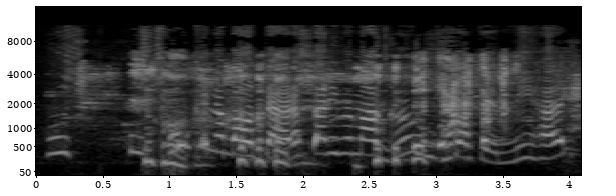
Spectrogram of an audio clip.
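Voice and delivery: loud, high angry retort; loud denial yelled at his friend; yelling back. Real, not acted.

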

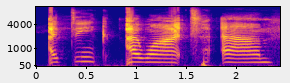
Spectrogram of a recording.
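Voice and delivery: ordinary talk, nothing marked

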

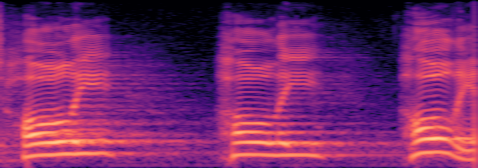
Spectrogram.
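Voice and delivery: high, loud, ringing holy, holy, holy; proclaiming. Acted. Seraphim calling to one another, loud proclamation. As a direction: call it out like angels crying praise.

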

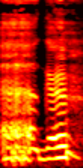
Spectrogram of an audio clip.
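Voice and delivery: drawn-out sickened "ugh"; acted groan of nausea; queasy groan. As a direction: groan with a belly too full. Hen finishing barrel of buttermilk.

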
